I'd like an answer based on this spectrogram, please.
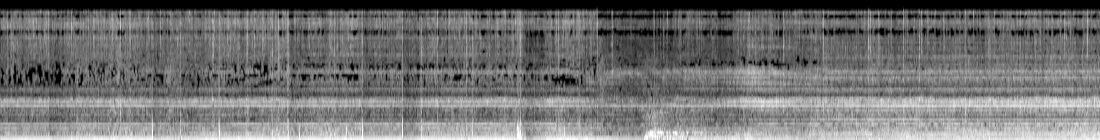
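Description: Automatic wire-fed arc welding of a hydraulic cylinder rod to its rod end: a steady electrical hum under the continuous hiss of the arc, with one sharp crack about ten seconds in.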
